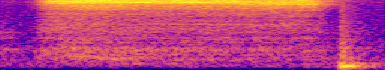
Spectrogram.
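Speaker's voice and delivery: "S-ad" stretched sound by sound; segmented slowly. Shown as a demonstration. Teacher segments "sad" with students on sound boxes. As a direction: say "S-ad" in slow separate sounds. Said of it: "say it together while the students".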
